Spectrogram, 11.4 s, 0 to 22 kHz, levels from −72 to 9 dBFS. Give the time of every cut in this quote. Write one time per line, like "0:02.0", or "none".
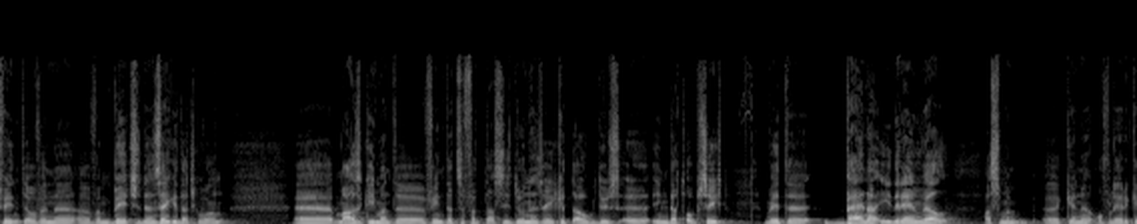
none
